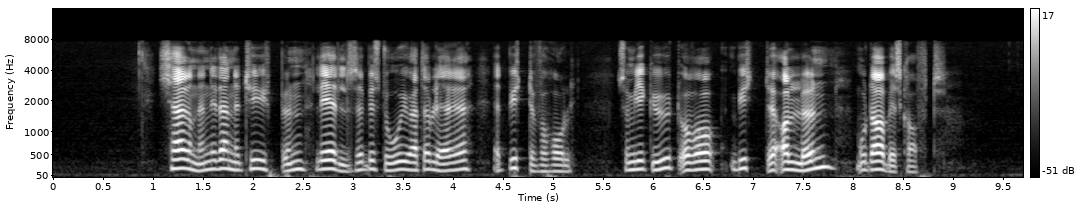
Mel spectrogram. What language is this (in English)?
Norwegian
